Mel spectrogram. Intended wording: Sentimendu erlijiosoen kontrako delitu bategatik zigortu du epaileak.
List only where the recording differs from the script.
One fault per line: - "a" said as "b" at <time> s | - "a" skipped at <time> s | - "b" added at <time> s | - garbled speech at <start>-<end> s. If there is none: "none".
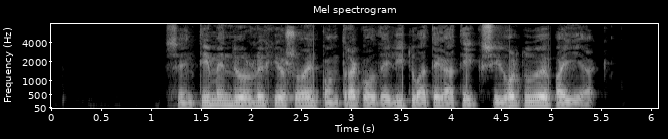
none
